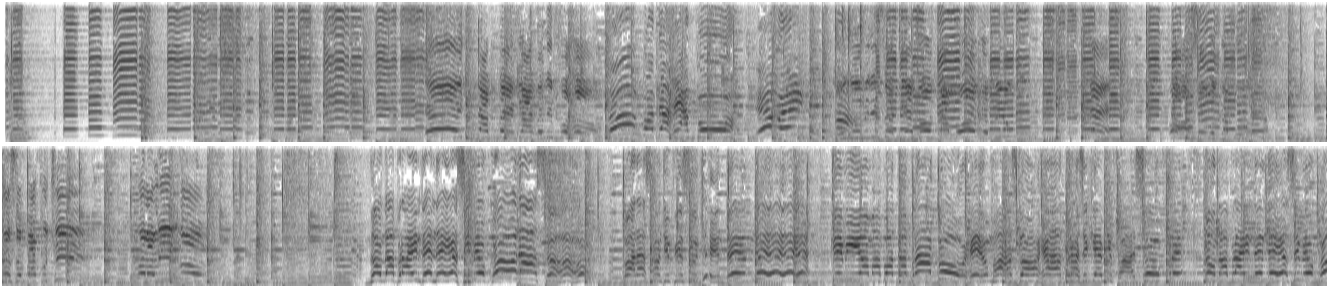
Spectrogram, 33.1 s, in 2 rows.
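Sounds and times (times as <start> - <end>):
forró music: 0.0 - 33.1.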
